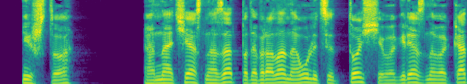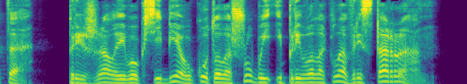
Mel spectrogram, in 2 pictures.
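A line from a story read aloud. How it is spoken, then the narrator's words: Angry hiss. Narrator (Russian): злобно прошипел Вадим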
